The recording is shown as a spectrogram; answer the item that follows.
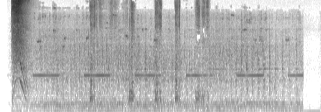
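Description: An electronic beep repeating about once a second, each beep about half a second long, over a low steady hum with a few soft clicks. A short falling sweep, the loudest sound, opens it.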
